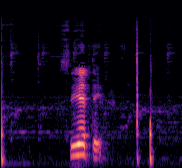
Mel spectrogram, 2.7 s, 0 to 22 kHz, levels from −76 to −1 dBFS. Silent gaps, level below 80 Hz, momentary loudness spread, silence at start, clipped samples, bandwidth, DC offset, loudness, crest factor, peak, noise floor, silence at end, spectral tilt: none; -66 dBFS; 16 LU; 0 s; under 0.1%; 14.5 kHz; under 0.1%; -21 LUFS; 22 dB; -2 dBFS; -53 dBFS; 0.45 s; -3.5 dB/octave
